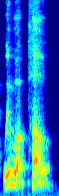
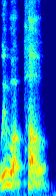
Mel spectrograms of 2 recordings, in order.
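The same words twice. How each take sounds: First: The word poor is clipped to 'po'. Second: The word poor is clipped to 'po'.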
